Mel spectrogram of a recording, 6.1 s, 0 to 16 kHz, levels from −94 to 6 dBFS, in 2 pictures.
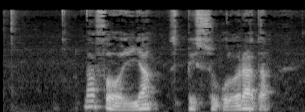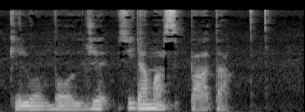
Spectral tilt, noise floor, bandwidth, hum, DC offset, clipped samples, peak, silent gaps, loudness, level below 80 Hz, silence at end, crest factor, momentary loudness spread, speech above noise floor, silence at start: -4 dB/octave; -49 dBFS; 12 kHz; none; under 0.1%; under 0.1%; 0 dBFS; none; -22 LUFS; -54 dBFS; 0.35 s; 24 dB; 19 LU; 27 dB; 0.1 s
